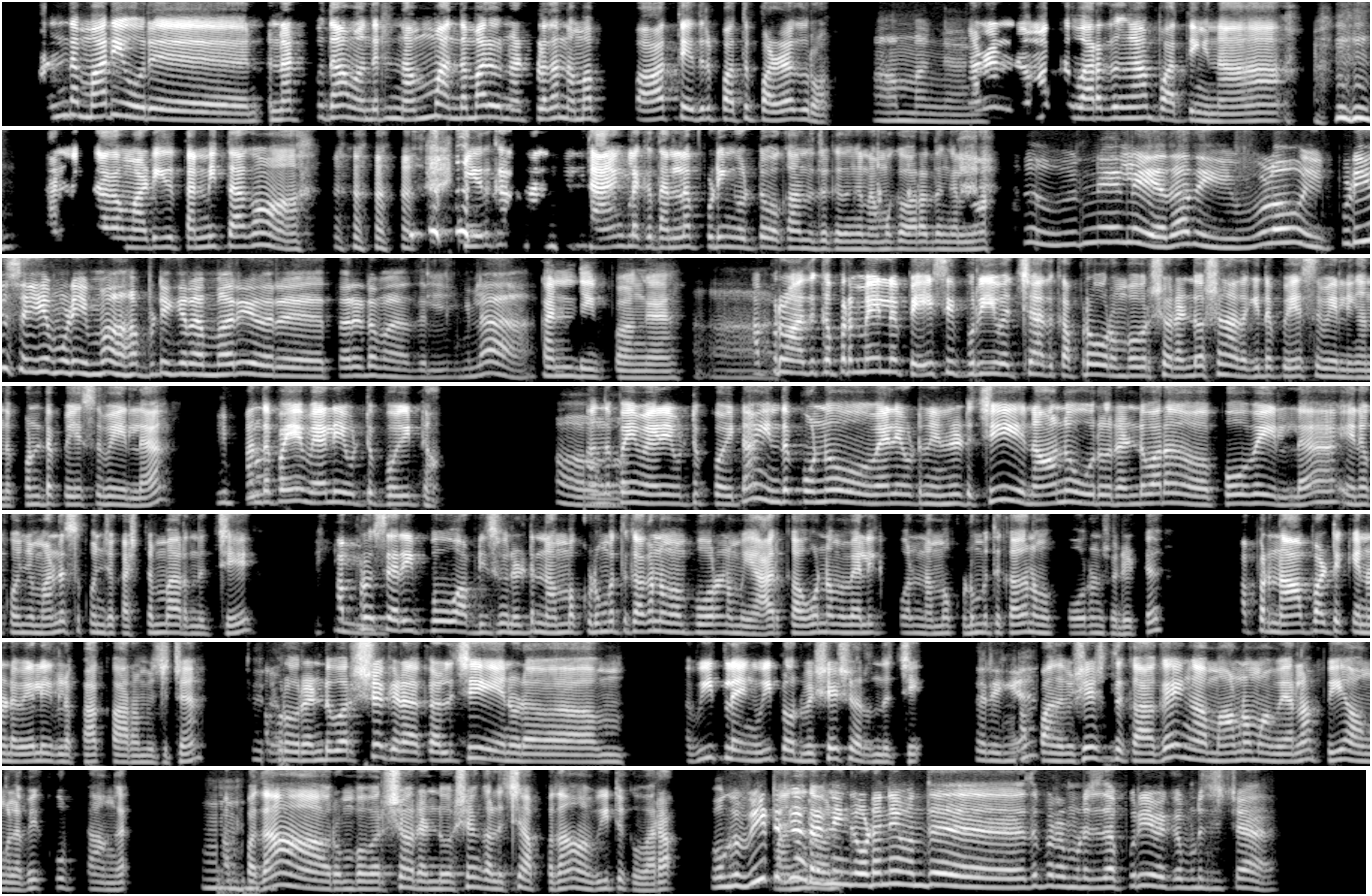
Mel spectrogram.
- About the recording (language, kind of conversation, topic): Tamil, podcast, நம்பிக்கையை உடைக்காமல் சர்ச்சைகளை தீர்க்க எப்படி செய்கிறீர்கள்?
- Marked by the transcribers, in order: drawn out: "ஒரு"; chuckle; laughing while speaking: "தாகம். இருக்கிற தண்ணி டேங்க்ல தண்ணியெல்லாம் பிடுங்கி விட்டு உட்காந்துட்டு இருக்குதுங்க. நமக்கு வரதுங்கலாம்"; laugh; laugh; laughing while speaking: "அ உண்மையிலயே, ஏதாவது இவ்ளோ இப்படியும் … தருணம் ஆகுது, இல்லைங்களா?"; sad: "ஐயயோ!"; drawn out: "வந்து"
